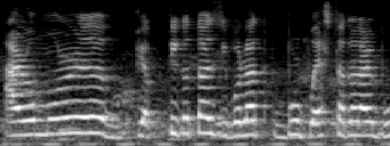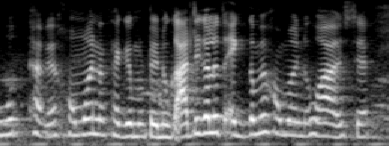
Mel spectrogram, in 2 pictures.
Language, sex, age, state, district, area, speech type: Assamese, female, 18-30, Assam, Nalbari, rural, spontaneous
